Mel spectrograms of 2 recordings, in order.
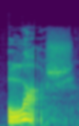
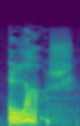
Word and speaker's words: lâche: Same thing here, when you get this circumflex, lâche. Okay, so this a is actually lower or deeper than the previous we had, okay? Ba, lâche.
